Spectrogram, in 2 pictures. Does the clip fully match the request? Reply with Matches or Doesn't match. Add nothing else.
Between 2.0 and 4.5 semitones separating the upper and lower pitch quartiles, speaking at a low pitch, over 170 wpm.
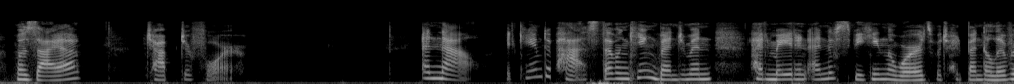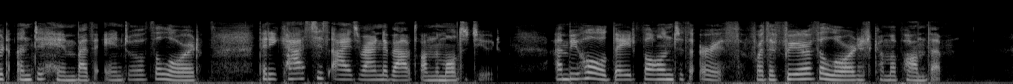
Doesn't match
